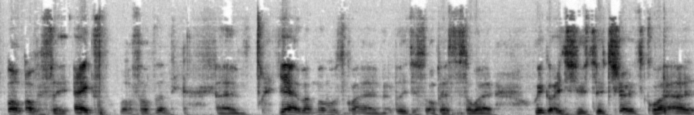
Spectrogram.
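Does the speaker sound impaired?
Yes: motor neuron disease; first physiotherapist Amy Parkes, occupational therapist help with gadgetry; followed by MND, respiratory and long-term ventilation teams at Preston.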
